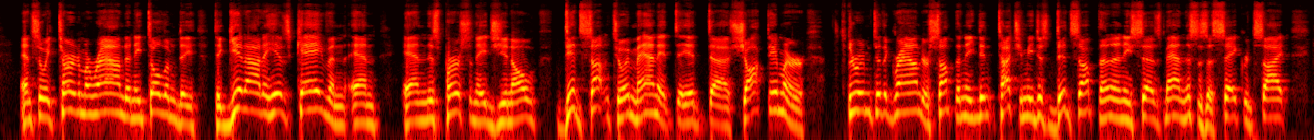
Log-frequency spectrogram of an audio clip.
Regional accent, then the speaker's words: Utah, United States; and I'm from Utah. But at the time, I was working in Wyoming.

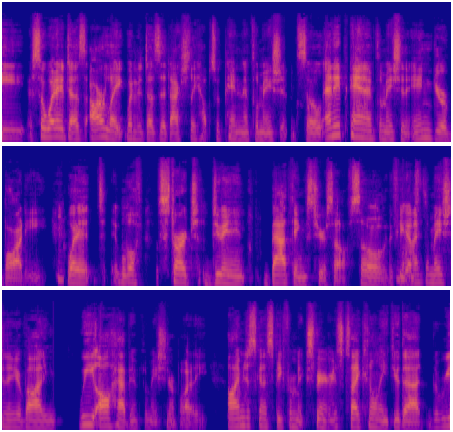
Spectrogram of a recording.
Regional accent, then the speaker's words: Canada; And I'm from Canada.

